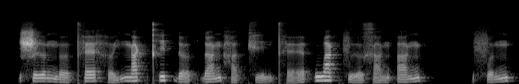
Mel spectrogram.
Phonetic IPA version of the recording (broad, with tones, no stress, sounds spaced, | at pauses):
ʂ ɨ˧ ə̯ ŋ əː˨˩ t̪ʰ ɛ˧ h ə˨˩˦ j ŋ a˦˥ k̚ t̪ʰ i˦˥ t̚ ɗ əː˨˩ k̚ ɗ a˧˥ ŋ h a˨˩ t̚ x i˨˩˨ n t̪ʰ ɛ˨˩˦ | w a˦˥ k̚ f ɨ˨˩˨ ə̯ x a˨˩˦ ŋ ʔ a˧˥ ŋ | f ə˧˥ ŋ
